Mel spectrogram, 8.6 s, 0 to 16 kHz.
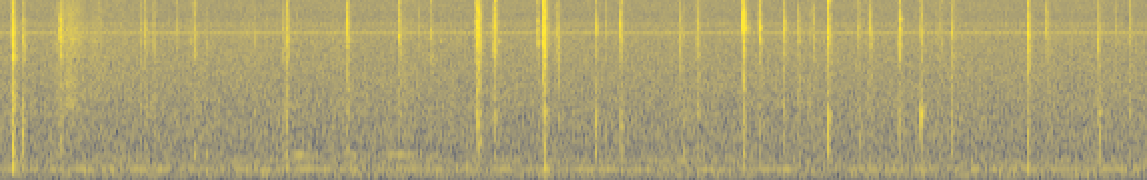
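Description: Fingertips of both hands slowly press the keys of a white plastic laptop keyboard. About 26 short, quiet, bright clicks come at an uneven pace over a steady low hum. Each click dies away almost instantly.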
